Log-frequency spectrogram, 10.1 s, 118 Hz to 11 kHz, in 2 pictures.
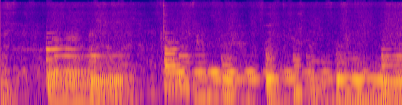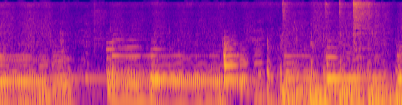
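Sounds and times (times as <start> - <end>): live funk band playing: 0.0 - 10.0.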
